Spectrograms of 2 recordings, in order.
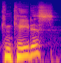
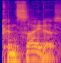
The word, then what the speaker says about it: Concitis: how do you say your last name? Is it concatus? Close. Concitis.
